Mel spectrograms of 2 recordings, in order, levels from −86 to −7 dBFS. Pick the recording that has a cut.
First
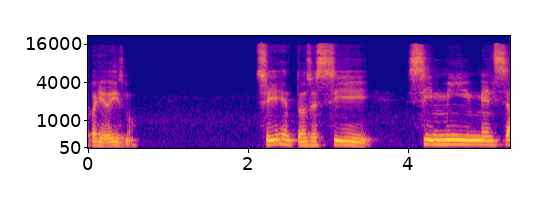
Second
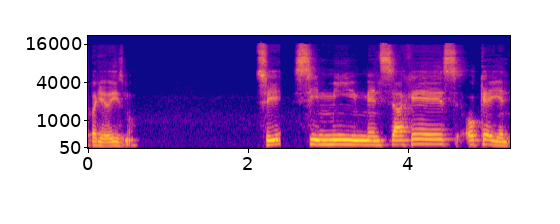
second; 1 cut; at 2.4 s

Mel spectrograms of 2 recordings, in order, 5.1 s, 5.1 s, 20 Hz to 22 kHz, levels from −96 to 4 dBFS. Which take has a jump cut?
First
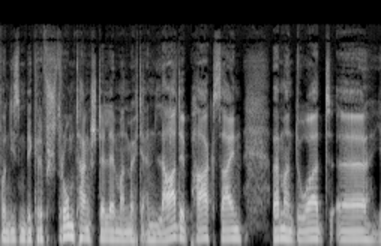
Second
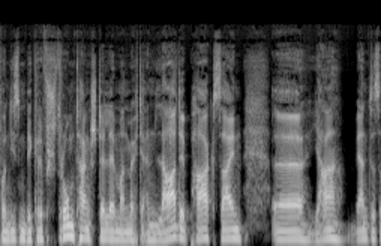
second; 1 cut; at 3.6 s

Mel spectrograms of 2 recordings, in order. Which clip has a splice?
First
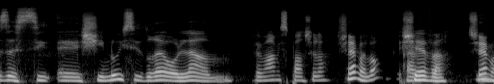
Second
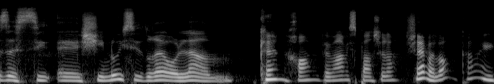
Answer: first; 2 cuts; at 2.5 s, 3.8 s

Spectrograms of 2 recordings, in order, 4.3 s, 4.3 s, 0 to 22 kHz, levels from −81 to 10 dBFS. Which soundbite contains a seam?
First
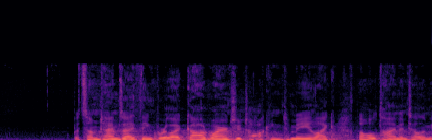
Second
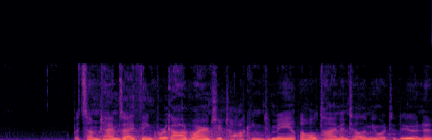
second; 2 cuts; at 1.7 s, 2.9 s

